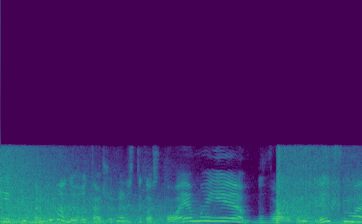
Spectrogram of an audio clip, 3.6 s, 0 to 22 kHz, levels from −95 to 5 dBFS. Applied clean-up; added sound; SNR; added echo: none; Explosion; 4 dB; none.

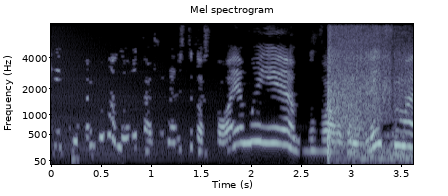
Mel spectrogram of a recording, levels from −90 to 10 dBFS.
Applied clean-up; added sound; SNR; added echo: classical method spectral subtraction.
